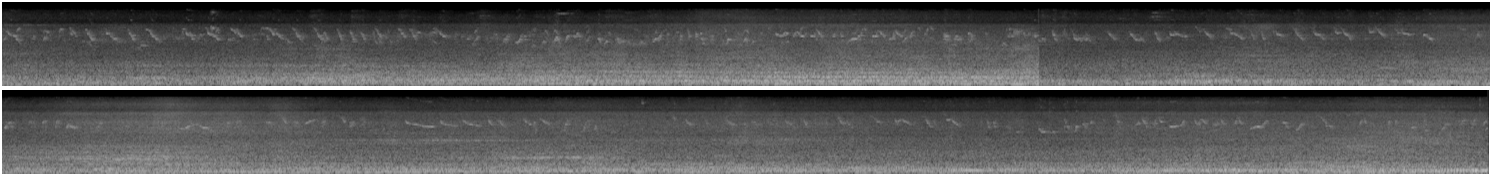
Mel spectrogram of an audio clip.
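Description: Small white-eye (pleci) chirping: thin, high chirps repeated several times a second. Under them is a steady low background rumble that drops suddenly about ten seconds in.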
